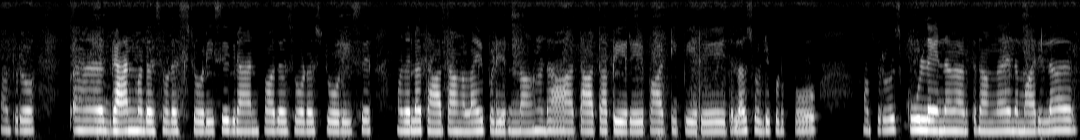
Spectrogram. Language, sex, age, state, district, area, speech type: Tamil, female, 18-30, Tamil Nadu, Coimbatore, rural, spontaneous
